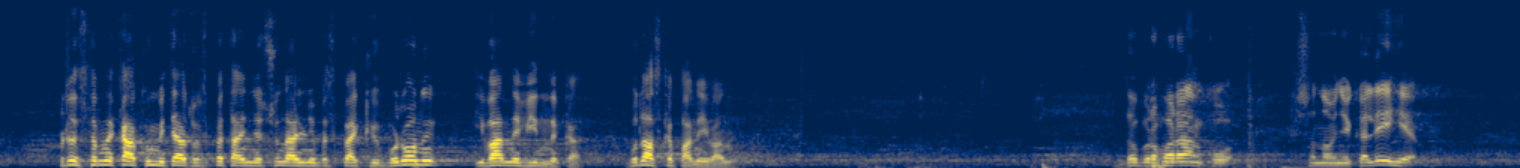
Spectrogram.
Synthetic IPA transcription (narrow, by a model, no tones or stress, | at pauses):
pɾet̪st̪ɐʋnɪkɑkɔmʲit̪ɛt̪ʊzpɪt̪ɑnʲːɐsʲiɔnɑlʲnɔjibespɛkʲɪɔbɔɾɔnɪiʋɑnːeʋʲinːɪkɐbʊd̪lˠɑskɐpɑnɛiʋɑ̰n | d̪ɔbɾɔɦɔɾɑnkʊ | ʃɐnɔwnʲikɔlʲɛɦʲi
